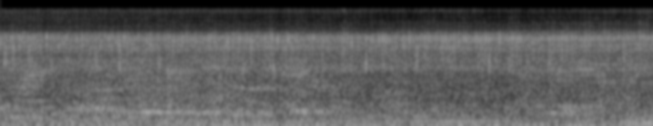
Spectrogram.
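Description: Sculpture fountain at a shopping mall, water splashing and pattering steadily like rain onto umbrella-shaped forms, a continuous close hiss of falling water with no talk.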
